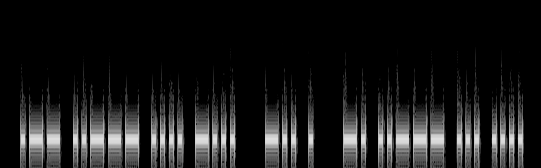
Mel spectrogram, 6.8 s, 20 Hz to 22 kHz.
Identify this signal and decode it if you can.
Morse code, heard as a keyed tone, about 21 wpm, 700 Hz. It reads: W2HB DE N2SH
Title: USA Callsign DE Callsign - 4 Characters - 22wpm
